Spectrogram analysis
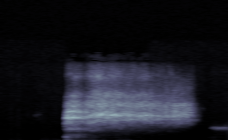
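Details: Glottal noise on exhalation following a breath-hold of about eight seconds in an abdominal breathing exercise during voice therapy.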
